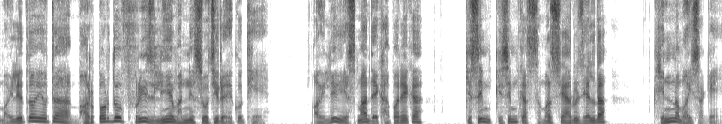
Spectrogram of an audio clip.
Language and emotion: Nepali, sad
